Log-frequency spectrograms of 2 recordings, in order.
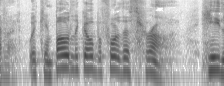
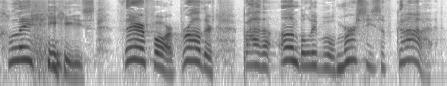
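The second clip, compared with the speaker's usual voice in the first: high, pleading tone. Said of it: "He's pleading with you".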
